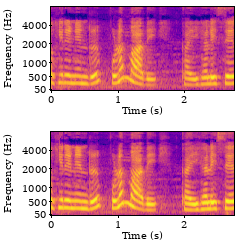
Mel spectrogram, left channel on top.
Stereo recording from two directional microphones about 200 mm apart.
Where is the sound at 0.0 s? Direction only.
30° right (ahead or behind).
